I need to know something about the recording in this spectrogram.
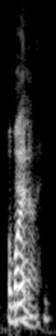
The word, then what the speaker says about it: Illini: Illini.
